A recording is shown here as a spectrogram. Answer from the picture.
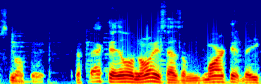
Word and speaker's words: Illinois: We don't pronounce the s on Illinois and it's peing, not pecking.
